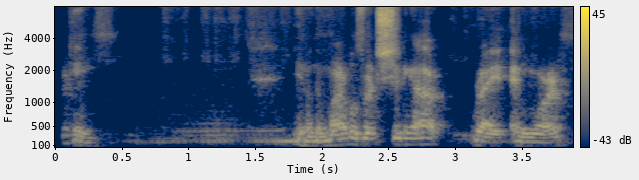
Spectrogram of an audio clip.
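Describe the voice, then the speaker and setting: Halting, gentle male Zen teacher. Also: low voice. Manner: gentle, halting, searching for words. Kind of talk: dharma talk. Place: meditation hall.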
